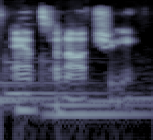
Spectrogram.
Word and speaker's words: Antonacci: I actually don't know how to say your last name. – Yeah, I don't think a lot of people know, but it is Antonacci.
